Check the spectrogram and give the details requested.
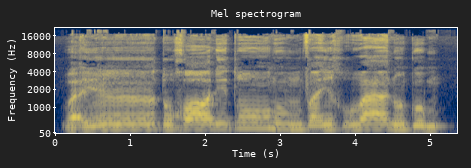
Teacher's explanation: یہاں اخفا کا قاعدہ، گنہ کر کے پڑھیں گے، خا کو منہ بھر کر کے بولیں گے، پر کر کے پڑھیں گے، میم کو ظاہر کر کے پڑھیں گے۔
